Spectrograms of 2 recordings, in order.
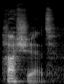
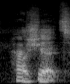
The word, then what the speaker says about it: Hachette: Now, I've seen, is it Hachette Games? Is that how you say it, Rory? Hachette. Hachette, yeah, it's French company.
